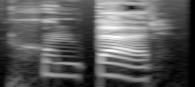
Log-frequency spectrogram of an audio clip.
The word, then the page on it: juntar: spanish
